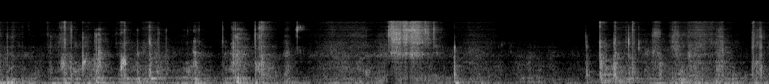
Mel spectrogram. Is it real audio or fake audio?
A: fake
